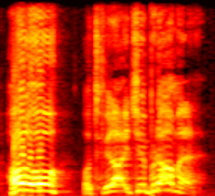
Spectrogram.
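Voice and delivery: loud call at the gate. Acted. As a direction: shout to be let in. Woła przy bramie. (głośne wołanie pod bramą)

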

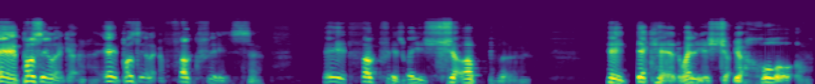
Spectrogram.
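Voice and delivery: high, slow slurred heckling; drunk man roaring. Retold or imitated. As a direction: jeer drunkenly from the back seat. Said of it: "roaring and shouting from the back".

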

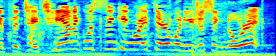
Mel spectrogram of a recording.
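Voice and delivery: loud, high, outraged scolding; loud and high, demanding they care; indignant outburst. Real, not acted. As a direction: shame the diners for eating. Outraged at diners ignoring dog.

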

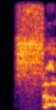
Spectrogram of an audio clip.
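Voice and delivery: "sir" as a slow, low "suh"; affected pronunciation. Shown as a demonstration. Soki insisting on his new title, "sir" as a long "suh". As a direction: drop the r and stretch "sir". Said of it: "that's pronounced".

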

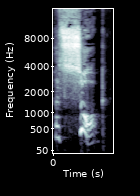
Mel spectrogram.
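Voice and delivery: high, shocked disbelief; appalled. A narrator's reading. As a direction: recoil at the idea. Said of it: "Bindweed sounded appalled".

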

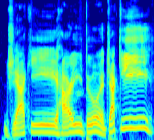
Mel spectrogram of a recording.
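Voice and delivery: high, loud drawn-out greeting; excited name call. Real, not acted. Streamer greeting Jackie in chat, excited name call. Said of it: "can't help but say your name like that".

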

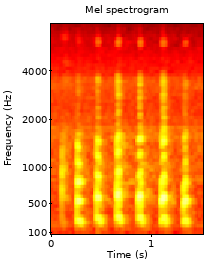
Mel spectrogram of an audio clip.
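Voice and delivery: high staccato giggle; real run of short, high ha-ha-ha. Real, not acted. Laughs at live technical mishap. (petit rire aigu saccadé)

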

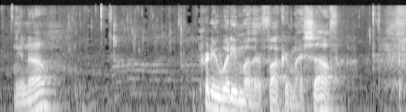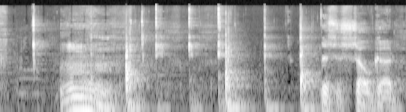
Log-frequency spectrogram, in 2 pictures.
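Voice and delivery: eating between words; talking while chewing. Real, not acted. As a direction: mouth partly full of food. Seen 2: Bit pasta at -1.0, twirls fork and chews while speaking.

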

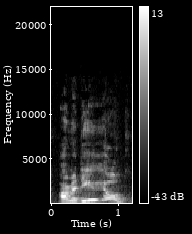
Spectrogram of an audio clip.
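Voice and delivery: ordinary delivery

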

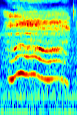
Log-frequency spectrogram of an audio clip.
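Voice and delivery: high, soft pretend gasp; delighted gasp. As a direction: gasp at a lucky find. Owner sees the found cat.

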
